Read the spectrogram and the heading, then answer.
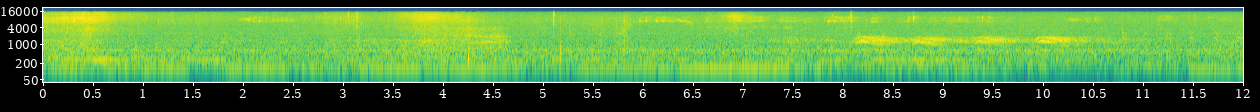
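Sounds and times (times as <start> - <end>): bird giving harsh raspy calls: 7.4 - 10.6.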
